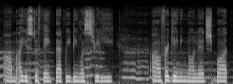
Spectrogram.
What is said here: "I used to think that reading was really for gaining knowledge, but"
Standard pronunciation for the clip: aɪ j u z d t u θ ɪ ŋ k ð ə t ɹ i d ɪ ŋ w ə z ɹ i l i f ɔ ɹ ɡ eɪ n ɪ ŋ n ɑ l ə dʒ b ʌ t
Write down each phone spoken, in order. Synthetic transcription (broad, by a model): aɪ j u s t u θ ɪ ŋ k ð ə t ɹ i d ɪ ŋ w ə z ɹ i l i f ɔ ɹ ɡ eɪ n ɪ ŋ n ɑ l ə dʒ b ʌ t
